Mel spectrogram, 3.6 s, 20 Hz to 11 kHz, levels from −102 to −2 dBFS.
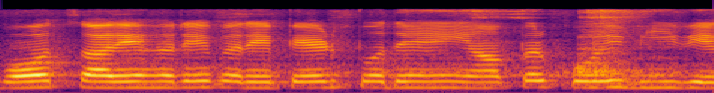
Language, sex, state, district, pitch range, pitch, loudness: Hindi, female, Uttar Pradesh, Budaun, 215-225 Hz, 220 Hz, -15 LUFS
